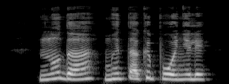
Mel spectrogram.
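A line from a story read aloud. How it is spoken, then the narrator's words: Laughing. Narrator (Russian): рассмеялся Леонардо Вудс, так похожий на льва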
